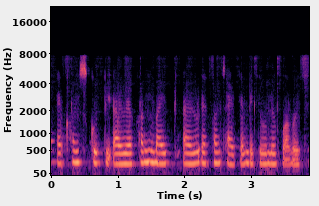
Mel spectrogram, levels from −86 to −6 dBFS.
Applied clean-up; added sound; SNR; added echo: neural separator model SepFormer DNS4.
